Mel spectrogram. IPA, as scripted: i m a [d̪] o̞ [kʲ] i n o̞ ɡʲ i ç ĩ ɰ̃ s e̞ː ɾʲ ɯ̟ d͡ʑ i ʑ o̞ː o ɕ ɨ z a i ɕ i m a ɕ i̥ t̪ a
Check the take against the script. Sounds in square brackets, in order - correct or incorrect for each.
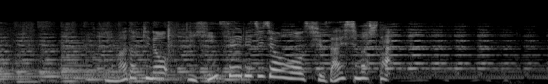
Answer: correct, correct

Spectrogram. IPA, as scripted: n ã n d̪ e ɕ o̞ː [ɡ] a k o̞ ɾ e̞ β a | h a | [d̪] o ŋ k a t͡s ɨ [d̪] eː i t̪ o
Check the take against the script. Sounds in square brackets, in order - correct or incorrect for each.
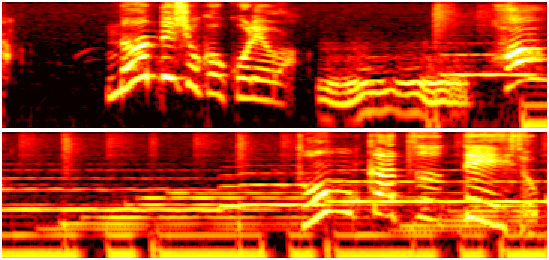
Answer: incorrect: k, incorrect: t̪, incorrect: t̪

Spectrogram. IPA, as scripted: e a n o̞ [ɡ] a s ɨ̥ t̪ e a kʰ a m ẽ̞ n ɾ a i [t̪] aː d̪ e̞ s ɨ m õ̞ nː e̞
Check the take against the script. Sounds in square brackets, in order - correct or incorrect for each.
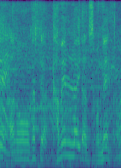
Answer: incorrect: k, incorrect: d̪

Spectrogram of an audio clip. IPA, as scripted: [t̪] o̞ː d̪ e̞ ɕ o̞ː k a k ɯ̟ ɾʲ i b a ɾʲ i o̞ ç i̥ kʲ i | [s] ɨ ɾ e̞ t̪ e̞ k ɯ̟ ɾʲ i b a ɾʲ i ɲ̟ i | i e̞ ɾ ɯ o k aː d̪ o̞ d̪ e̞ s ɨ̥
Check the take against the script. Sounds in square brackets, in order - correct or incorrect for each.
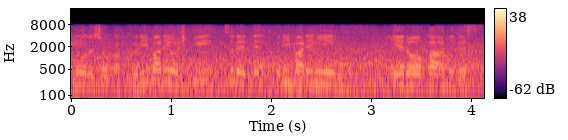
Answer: incorrect: d̪, incorrect: t͡s

